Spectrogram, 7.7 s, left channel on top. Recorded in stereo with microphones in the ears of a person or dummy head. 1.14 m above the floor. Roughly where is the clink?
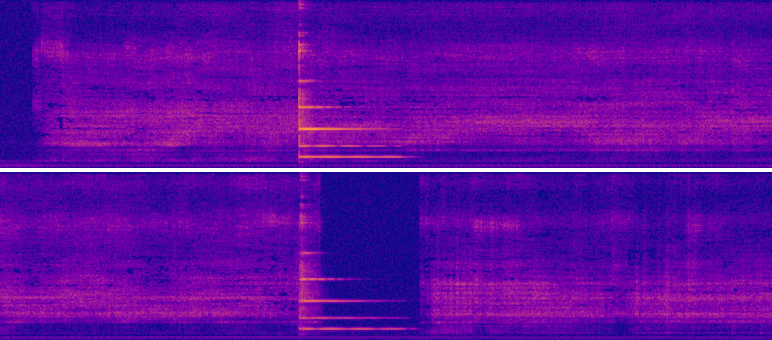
Left.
